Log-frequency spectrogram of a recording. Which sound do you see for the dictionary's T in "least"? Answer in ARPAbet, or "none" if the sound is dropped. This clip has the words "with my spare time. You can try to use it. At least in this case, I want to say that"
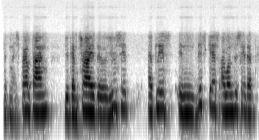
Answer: T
